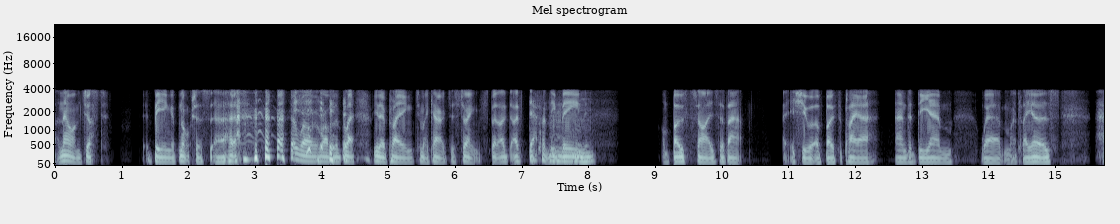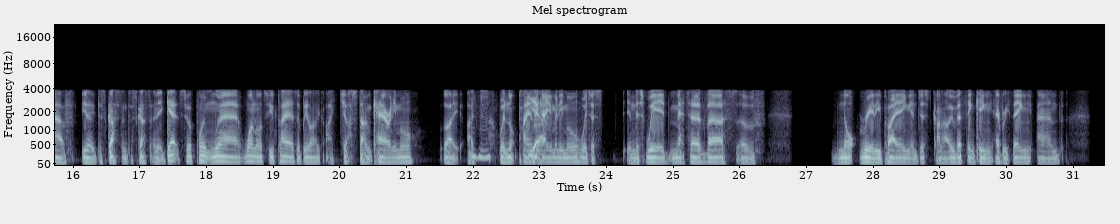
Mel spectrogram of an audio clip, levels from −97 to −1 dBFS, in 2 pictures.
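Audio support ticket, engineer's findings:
Narrowband, boxy speech, whole clip. Band stops near 3.8 kHz, s sounds scratchy, grainy hiss under the voice, loud bright passages rough. Bluetooth CVSD headset codec in the path. One-bit delta coding, which fits a 64 kbps link, with an adaptive step that lags fast high-frequency swings, producing the edge distortion.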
